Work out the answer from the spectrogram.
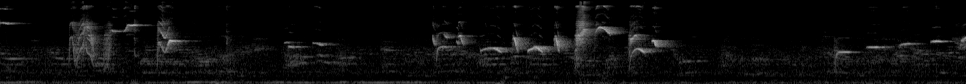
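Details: Greater green leafbird, a purwo mendem gadong style singer, giving a varied song of sharp whistled notes and fast upslurred and downslurred chips in bursts, with short pauses between phrases.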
